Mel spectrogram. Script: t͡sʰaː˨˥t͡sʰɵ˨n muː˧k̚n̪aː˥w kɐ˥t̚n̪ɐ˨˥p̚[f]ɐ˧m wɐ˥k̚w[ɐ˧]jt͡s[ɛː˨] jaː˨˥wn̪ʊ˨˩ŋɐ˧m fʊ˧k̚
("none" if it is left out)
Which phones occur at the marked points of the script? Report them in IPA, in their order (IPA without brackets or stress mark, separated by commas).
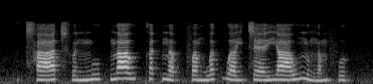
f, ɐ˨˥, ɛː˨˧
